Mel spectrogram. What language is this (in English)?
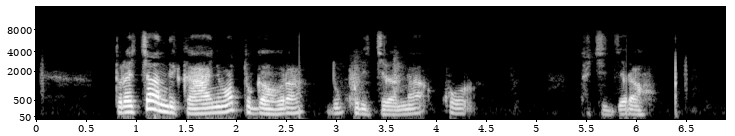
Kinyarwanda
